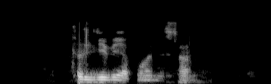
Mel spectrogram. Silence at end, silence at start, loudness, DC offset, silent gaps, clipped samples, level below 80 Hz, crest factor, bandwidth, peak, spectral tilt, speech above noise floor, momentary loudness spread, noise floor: 0.75 s; 0.75 s; -20 LUFS; under 0.1%; none; under 0.1%; -48 dBFS; 20 dB; 7.6 kHz; -2 dBFS; -7 dB/octave; 54 dB; 13 LU; -73 dBFS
